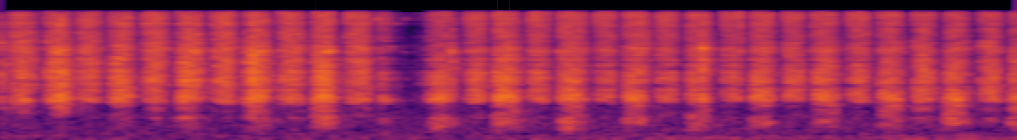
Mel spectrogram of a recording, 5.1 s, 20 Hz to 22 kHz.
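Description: Long painted nails scratch rapidly back and forth across the unpainted back of a flat, thin, solid plywood cut-out Christmas decoration held at an angle. The result is a steady, rhythmic rasping scrape, bright and hissy above 1 kHz, with a brief pause near the two-second mark.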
